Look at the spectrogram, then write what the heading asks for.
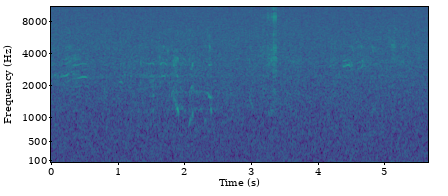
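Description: Faint bird calls, a few short chirps and gliding notes, over a steady low rumble of wind on the microphone.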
